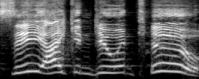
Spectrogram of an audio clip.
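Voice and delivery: very slow, drawn-out, high-pitched shout in character voice. Yelling back at shouting dwarves in character: yelling in character. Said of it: "Do you yell that in common?".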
